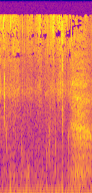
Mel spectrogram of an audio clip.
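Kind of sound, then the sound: food or drink, sipping coffee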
